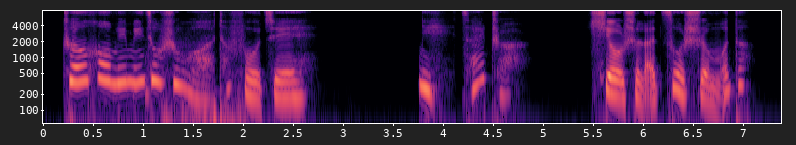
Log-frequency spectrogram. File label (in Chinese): 御姐 心机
